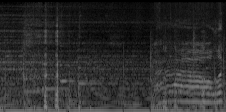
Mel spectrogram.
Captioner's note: bright music; laughs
